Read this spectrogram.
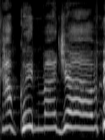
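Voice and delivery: high, loud, bursting with it; excited announcement. Retold or imitated. Announcing to coworkers she quits, excited and loud. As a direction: blurt out the big news.

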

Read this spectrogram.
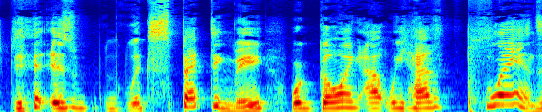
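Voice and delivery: high, slow whiny husband; meek henpecked husband. Retold or imitated. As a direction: whine it like a pushover husband. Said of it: "he starts imitating me".

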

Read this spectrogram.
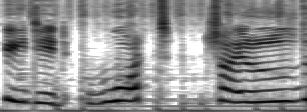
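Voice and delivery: high, slow outraged exclamation; booming. A narrator's reading. Queen mother shocked at her daughter's news, booming. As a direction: boom it out, stretching each word. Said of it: "the Dragonfly Queen boomed".

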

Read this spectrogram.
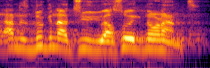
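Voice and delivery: ordinary delivery

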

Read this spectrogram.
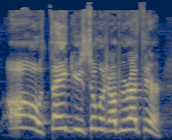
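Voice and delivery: high-pitched grateful mom voice; gushing thanks. Retold or imitated. Mom thanking the caller who found her phone, gushing. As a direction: gush with relief in a high voice.

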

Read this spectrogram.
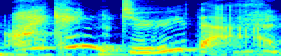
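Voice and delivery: high, loud, playful imitation. Partner poking her in the stomach, playful. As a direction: crow it like a teasing discovery. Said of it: "my partner's very playful".

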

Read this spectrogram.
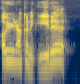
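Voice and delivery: imitating his mom acting surprised; sarcastic mom. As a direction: sneer it like an offended mom. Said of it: "And then you're like".

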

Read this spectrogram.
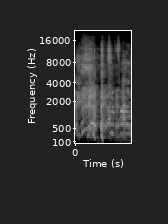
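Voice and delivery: slow, high laughing prank claim; prank reveal laughing. Acted. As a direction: laugh it out slowly, teasing.

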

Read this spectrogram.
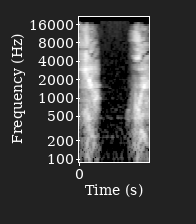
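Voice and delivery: whispered in-and-out breath sound, "yah... weh"; voiceless inhale and exhale shaping the name. Shown as a demonstration. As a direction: say Yahweh as nothing but breath. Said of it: "God's name, it would be nothing but a breath".

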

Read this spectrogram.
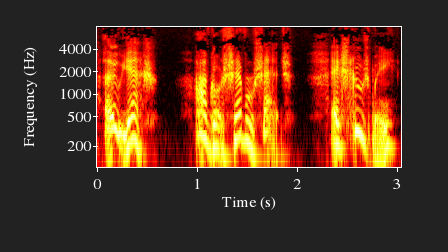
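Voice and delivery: high, lisping toothless tourist; slushy speech with no teeth in; cheerfully mush it through bare gums; teeth taken out. A narrator's reading. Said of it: "then, in a more normal voice".

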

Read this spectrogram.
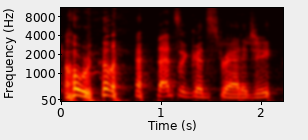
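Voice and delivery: laughing out the words, pitch up; amused disbelief, laughing through it. Real, not acted. Listener laughing at the island fee, laughing.

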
